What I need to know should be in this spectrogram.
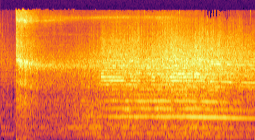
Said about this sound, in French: Quand tu sautes pour la première fois, c'est vraiment incroyable. L'avion fait... T'es là, devant la porte, et tout d'un coup, vlan.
